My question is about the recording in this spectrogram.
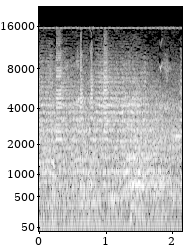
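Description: Basketball being dribbled on a hardwood court over steady arena crowd noise, with a few scattered short knocks.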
